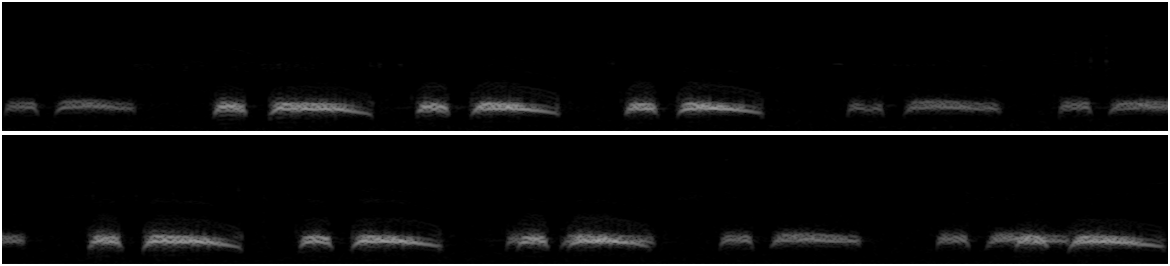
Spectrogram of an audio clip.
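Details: Long run of Pha Bài Lối cooing from a good-voiced spotted dove: mellow low coos in quick groups of two or three. Short and drawn-out falling notes alternate with little pause.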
